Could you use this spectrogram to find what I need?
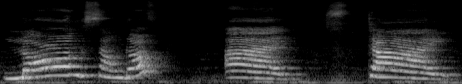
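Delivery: "Long sound of I" drawn out very slowly, then "स्टाइल" stretched; slow phonics demo. Shown as a demonstration. Mother teacher showing kids the long I in "स्टाइल", slow. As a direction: spell out the long I sound for children. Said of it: "कौन सी sound दे रहा है".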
